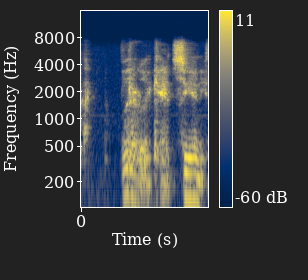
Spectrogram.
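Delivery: barely voiced, soft, breathy whisper. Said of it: "he whispers".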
